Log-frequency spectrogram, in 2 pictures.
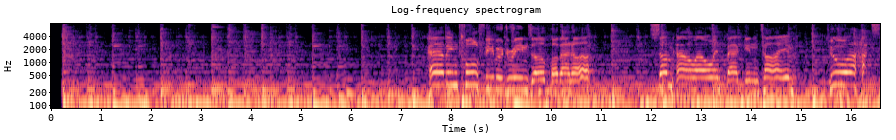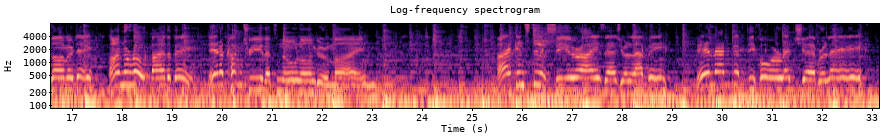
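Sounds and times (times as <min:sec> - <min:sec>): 
guitar: 0:00.2 - 0:33.1.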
